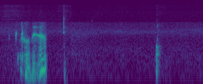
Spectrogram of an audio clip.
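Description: Mostly near silence on a video call: a brief spoken word just after the start, then two short clicks, a faint one about a second in and a louder one near the end.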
